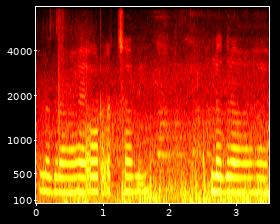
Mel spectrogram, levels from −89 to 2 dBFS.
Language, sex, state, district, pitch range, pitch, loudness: Hindi, female, Punjab, Pathankot, 220-230 Hz, 225 Hz, -15 LUFS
